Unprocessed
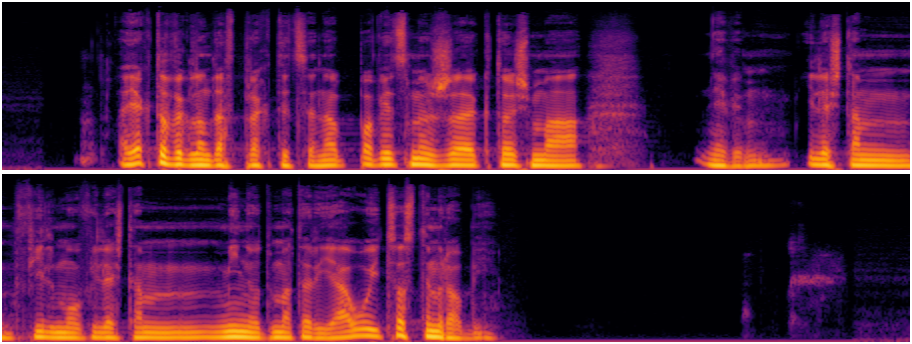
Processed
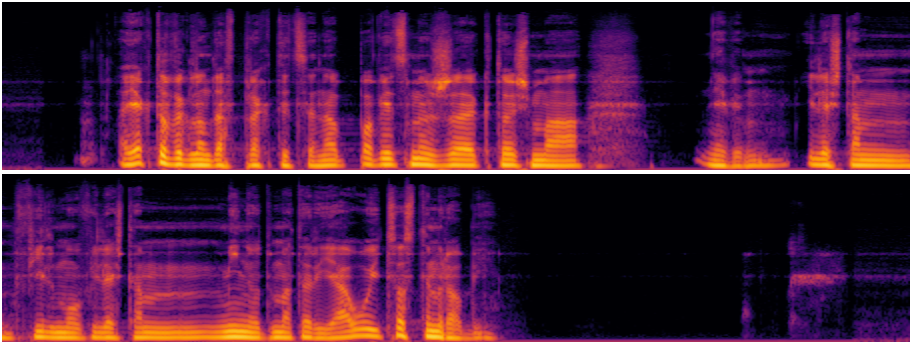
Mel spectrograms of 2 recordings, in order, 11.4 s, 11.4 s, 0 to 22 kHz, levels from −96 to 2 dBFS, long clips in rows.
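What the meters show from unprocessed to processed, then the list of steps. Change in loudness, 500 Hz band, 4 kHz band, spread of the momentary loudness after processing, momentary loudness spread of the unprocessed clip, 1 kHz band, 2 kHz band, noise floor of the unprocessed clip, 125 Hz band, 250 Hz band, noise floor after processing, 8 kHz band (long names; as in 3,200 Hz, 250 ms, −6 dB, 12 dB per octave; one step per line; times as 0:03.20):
0.0 dB, 0.0 dB, +4.5 dB, 9 LU, 9 LU, 0.0 dB, +5.0 dB, −57 dBFS, 0.0 dB, 0.0 dB, −57 dBFS, 0.0 dB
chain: hollow resonant body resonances 1,800/3,100 Hz, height 15 dB, ringing for 45 ms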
